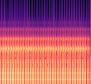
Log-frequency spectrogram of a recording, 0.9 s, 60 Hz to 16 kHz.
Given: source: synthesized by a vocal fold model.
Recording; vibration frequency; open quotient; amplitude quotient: sustained vowel; 40 Hz; 0.3; 1.1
